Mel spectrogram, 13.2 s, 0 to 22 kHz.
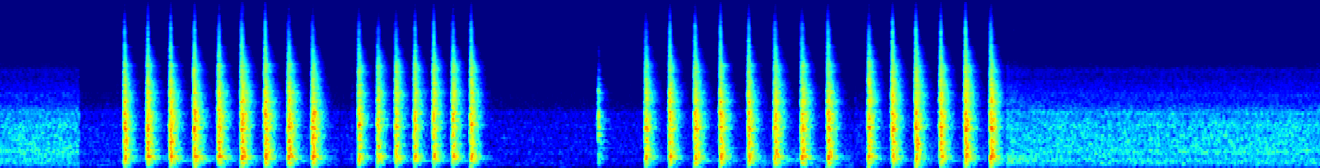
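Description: Loud metallic hammer blows strike the rear wheel hub of a 2010 Ford Taurus, coming in fast rhythmic bursts of about eight to ten hits with short pauses between, close and alone.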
